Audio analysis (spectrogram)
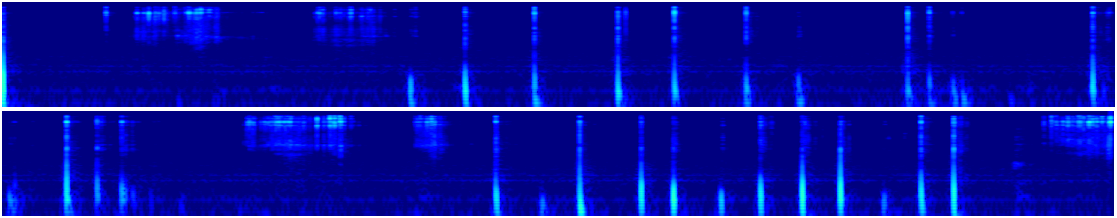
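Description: A small red painted wooden mini maraca, hollow with a rattling filling, is held by its handle and tapped with fingernails. Quiet, sharp clicking taps come in an irregular string, broken by a few short bright bursts of rattling filling. A faint low hum sits underneath.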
